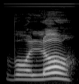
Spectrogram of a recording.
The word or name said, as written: volo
